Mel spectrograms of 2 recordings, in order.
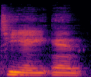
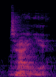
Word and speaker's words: Tania: Tanya the herbalist, and it's spelled Tania, Tanya. You know, not Tany. It's an I where the Y is. Okay. All right. Where the Y would normally be in the spelling of Tanya.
